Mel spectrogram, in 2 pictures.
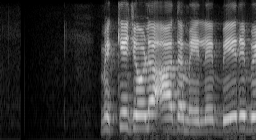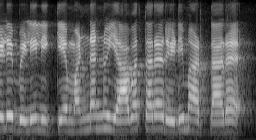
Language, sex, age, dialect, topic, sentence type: Kannada, female, 36-40, Coastal/Dakshin, agriculture, question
